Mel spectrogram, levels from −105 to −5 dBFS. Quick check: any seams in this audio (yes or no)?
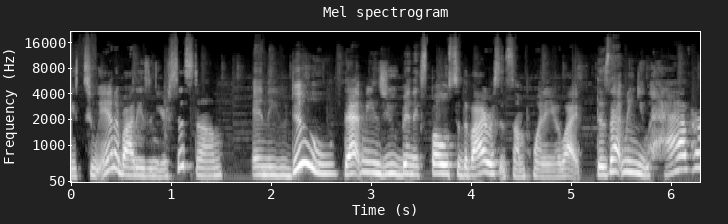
no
